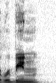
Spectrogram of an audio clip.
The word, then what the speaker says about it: Rabin: So Rabin, or Rabin, I've heard his name pronounced both ways, Yitzhak Rabin or Yitzhak Rabin, was the guy that was the prime minister when the Oslo Accords get signed.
